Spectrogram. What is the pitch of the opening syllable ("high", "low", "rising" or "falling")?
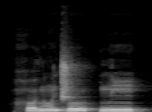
low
